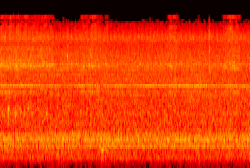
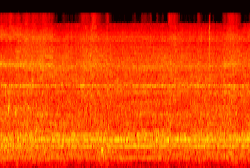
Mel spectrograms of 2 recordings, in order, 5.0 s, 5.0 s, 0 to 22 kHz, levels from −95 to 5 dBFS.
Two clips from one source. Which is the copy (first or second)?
second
